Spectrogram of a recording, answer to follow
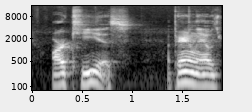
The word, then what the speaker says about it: Arceus: what pokemon legends arceus i believe it's called archaeas apparently i was pronouncing it wrong my entire life um but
